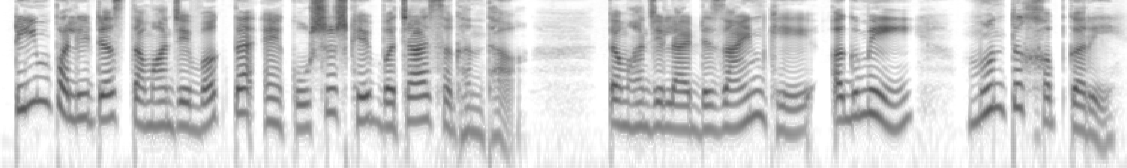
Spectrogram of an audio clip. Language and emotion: Sindhi, neutral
